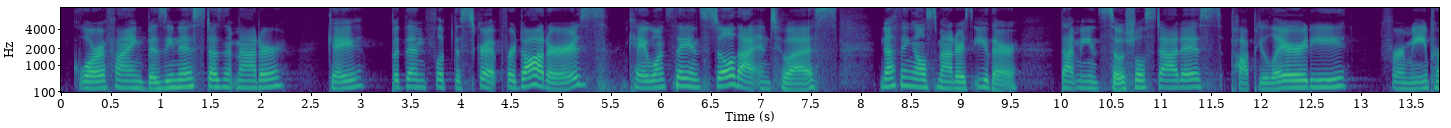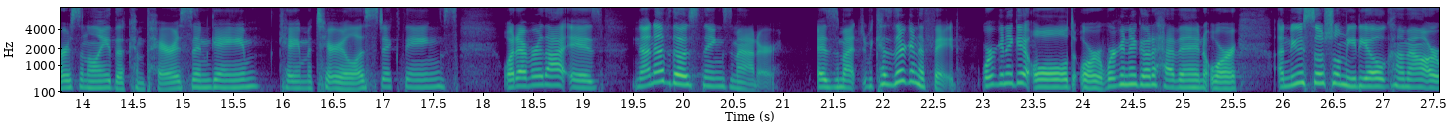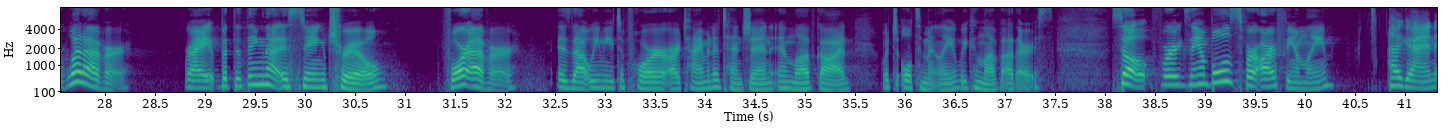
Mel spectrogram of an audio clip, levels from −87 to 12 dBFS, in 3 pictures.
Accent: American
